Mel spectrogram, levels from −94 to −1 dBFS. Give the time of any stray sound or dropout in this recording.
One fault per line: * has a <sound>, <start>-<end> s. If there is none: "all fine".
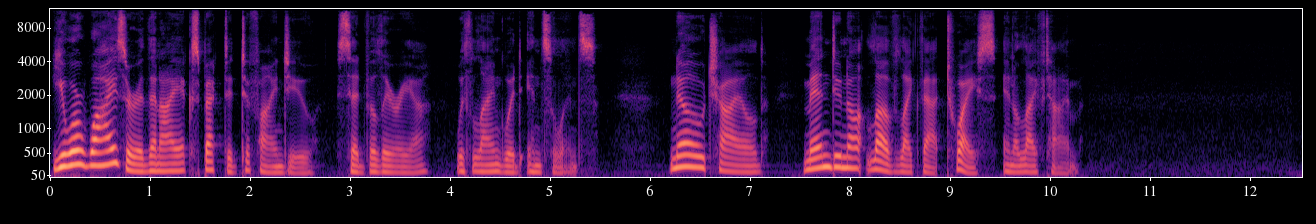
all fine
